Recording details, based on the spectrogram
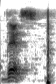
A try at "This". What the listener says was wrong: th 있으니까 혀를 살짝 물어야지. 혀가 하나도 안 보여. 메롱메롱 하는 소리야.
